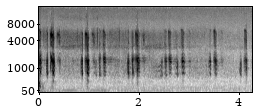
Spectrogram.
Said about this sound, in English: The way you remember that one, you got a wood frog. You also have a wood duck. The wood frog sounds kind of like it's quacking.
